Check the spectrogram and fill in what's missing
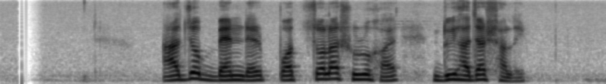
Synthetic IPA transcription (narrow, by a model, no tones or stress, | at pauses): ad͡ʑobbɛɳɖeɾpɔtt͡ɕɔlaʃuɾuɦɔe | d̪ujɦad͡ʑaɾʃale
